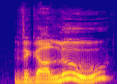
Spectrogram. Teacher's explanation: Vigalu, here again we have a vikatal form with the stress shifted to the end. It is milra stress, or stress on the ultima, the final syllable, third masculine plural call.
